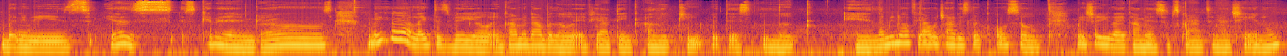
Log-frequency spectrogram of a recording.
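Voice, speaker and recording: A young woman with a raspy voice chatting casually to viewers as she styles her hair, relaxed and full of slang, in a small room. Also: medium pitch, moderate pace, a little hiss or hum. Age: young adult. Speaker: beauty vlogger. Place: small room before a green screen.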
